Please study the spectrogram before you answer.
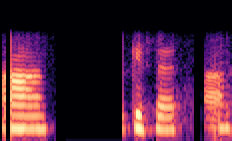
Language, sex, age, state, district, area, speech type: Tamil, female, 18-30, Tamil Nadu, Pudukkottai, rural, conversation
